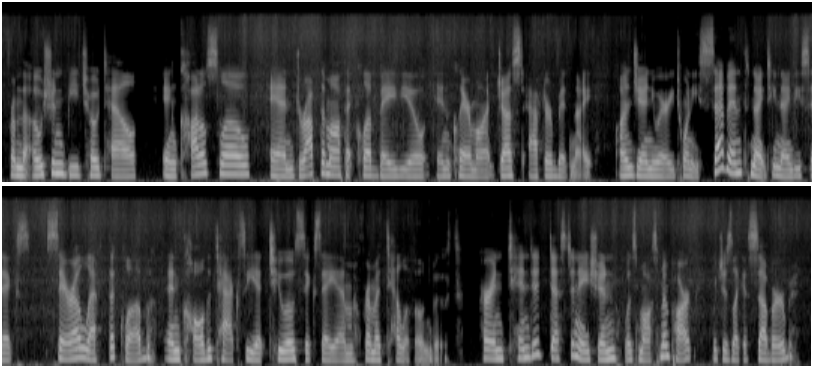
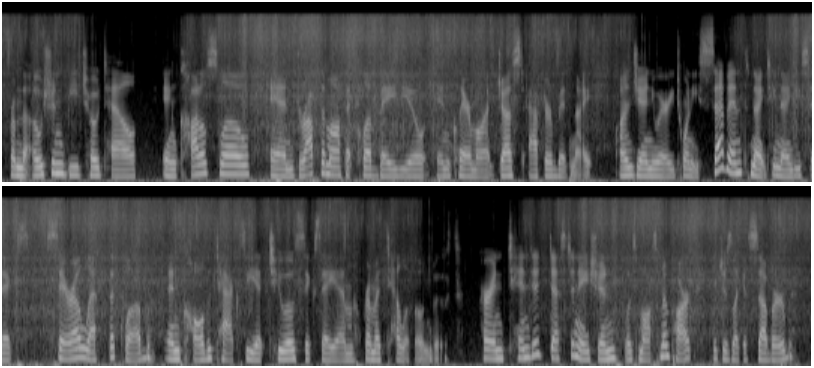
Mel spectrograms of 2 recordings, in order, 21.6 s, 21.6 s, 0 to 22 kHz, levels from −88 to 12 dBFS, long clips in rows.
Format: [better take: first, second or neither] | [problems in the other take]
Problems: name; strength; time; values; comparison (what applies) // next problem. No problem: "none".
first | household noises; loud; throughout; 8 dB below the speech; faint in the first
